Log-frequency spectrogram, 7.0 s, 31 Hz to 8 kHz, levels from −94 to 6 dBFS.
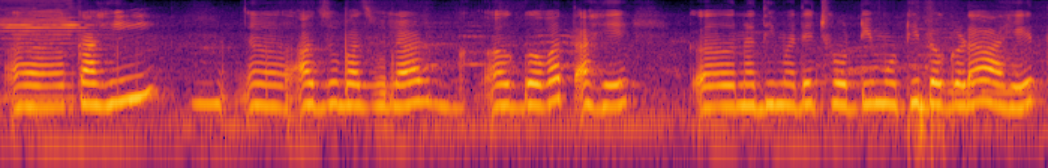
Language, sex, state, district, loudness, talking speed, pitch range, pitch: Marathi, female, Maharashtra, Nagpur, -16 LUFS, 110 wpm, 245-260 Hz, 250 Hz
